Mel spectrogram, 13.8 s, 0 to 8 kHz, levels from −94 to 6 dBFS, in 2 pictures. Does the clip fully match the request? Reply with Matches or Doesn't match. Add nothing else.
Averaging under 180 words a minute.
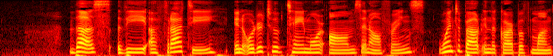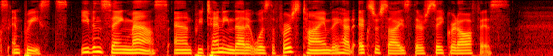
Matches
